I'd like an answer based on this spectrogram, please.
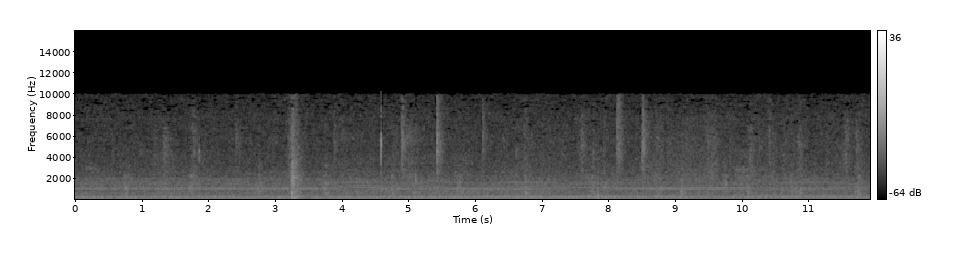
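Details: A quiet indoor room with a steady low electrical hum and scattered faint ticks and clicks; no animal voice stands out.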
